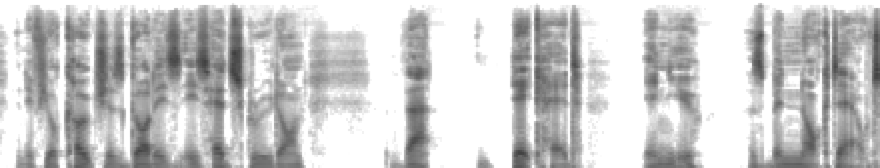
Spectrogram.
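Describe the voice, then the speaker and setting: A man's fairly low voice with a southern English accent, flat and monotone, at a moderate pace with long, frequent pauses, in a very clean, dry, close recording with a silent background and no echo. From southern England, Reading. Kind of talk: casual chat.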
